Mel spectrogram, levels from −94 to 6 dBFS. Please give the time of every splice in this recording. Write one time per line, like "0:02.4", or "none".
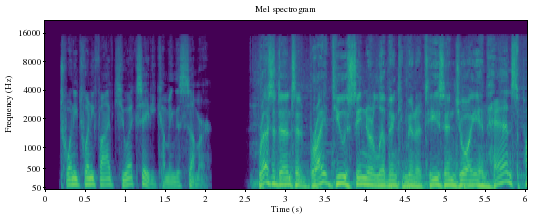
0:02.2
